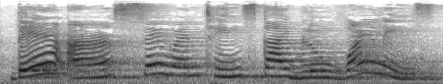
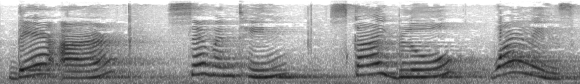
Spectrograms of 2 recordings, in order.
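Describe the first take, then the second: First: Slow, clear model sentence; slow model answer. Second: Split, slow repeat; slow model answer. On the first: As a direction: pace it for repeating. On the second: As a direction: pause after there are, then slow. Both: Shown as a demonstration. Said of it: "practice repeating after me".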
